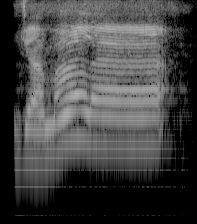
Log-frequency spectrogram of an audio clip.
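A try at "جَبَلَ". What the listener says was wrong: Mana ada jamala? Jabala ya, bukan jamala. Kenapa jadi mim ya? Itulah kadang-kadang antara mata sama mulut belum sinkron.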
